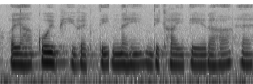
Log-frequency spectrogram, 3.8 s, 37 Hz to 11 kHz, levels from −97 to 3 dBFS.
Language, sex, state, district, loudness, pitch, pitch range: Hindi, male, Bihar, Begusarai, -15 LUFS, 145 Hz, 140-150 Hz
